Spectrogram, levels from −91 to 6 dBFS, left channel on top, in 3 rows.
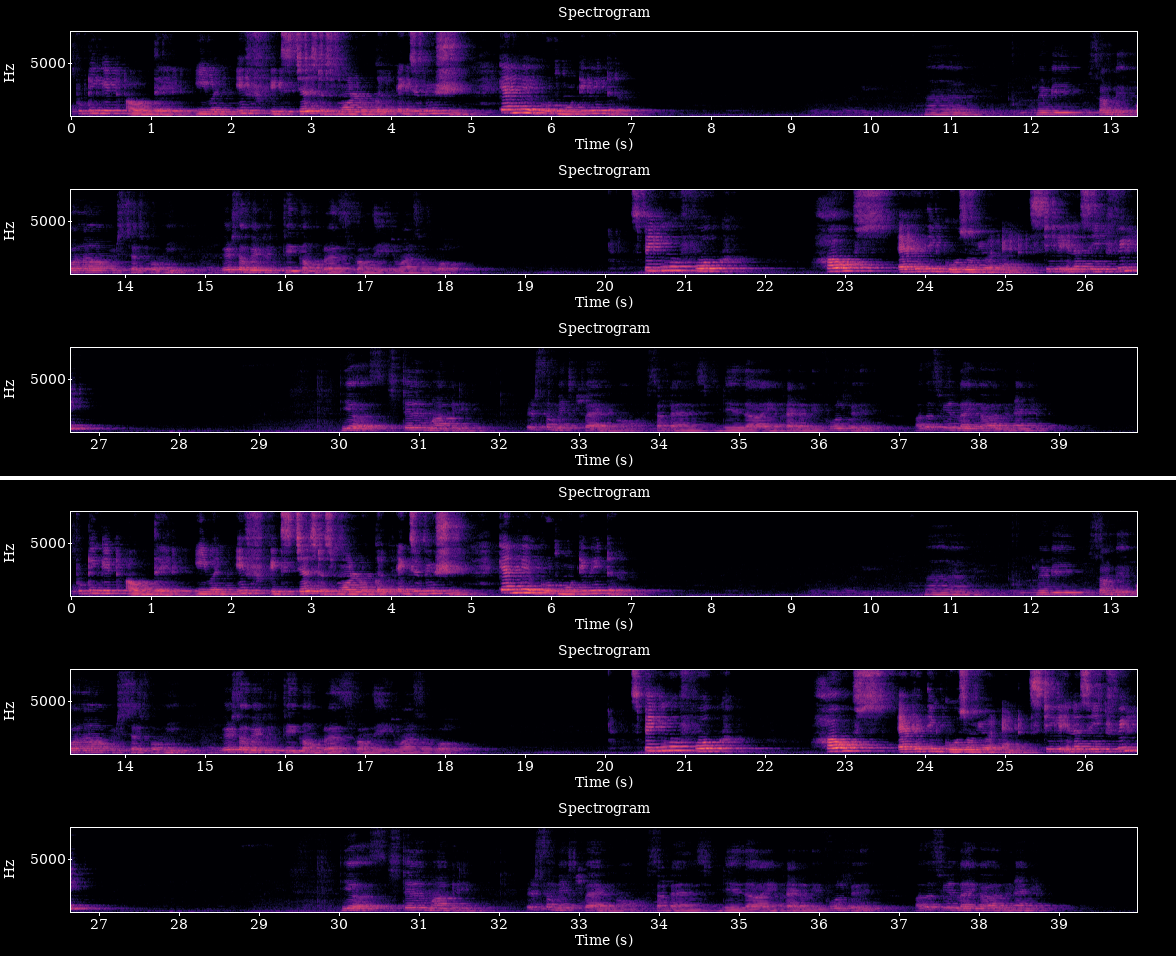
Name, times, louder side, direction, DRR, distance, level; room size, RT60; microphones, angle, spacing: voice 1, 0.0-7.0 20.3-21.7 22.6-26.8, right 1 dB, 30° right, 0 dB, 7.5 m, -32 dB
voice 2, 9.2-10.2 10.6-18.1 29.4-31.8 32.3-36.9 37.2-38.7, left 1 dB, 5° left, -1 dB, 5.2 m, -42 dB
28.5 x 18.5 x 6.1 m, 1.0 s
head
